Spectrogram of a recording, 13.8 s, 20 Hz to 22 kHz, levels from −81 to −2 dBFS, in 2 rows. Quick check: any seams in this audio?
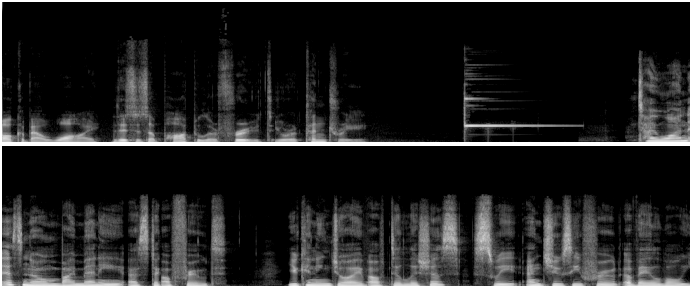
yes; 3 cuts; at 2.7 s, 8.5 s, 10.5 s

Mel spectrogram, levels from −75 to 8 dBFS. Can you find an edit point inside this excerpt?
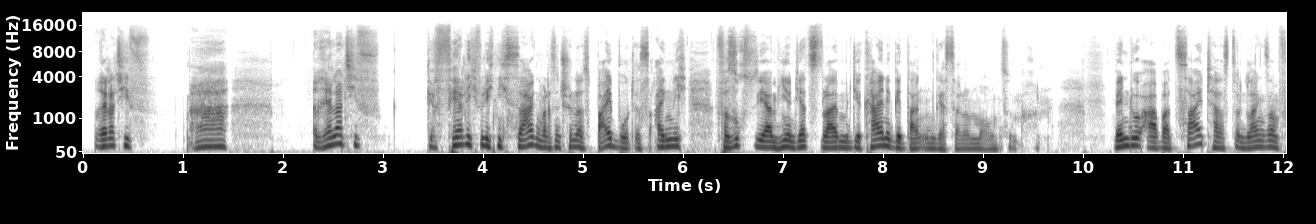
yes; 1 cut; at 7.4 s

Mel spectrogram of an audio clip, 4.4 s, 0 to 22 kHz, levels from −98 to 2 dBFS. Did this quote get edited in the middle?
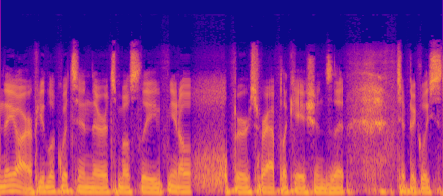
no; 0 cuts

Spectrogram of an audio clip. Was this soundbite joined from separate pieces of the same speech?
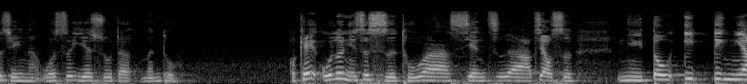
yes; 1 cut; at 5.3 s

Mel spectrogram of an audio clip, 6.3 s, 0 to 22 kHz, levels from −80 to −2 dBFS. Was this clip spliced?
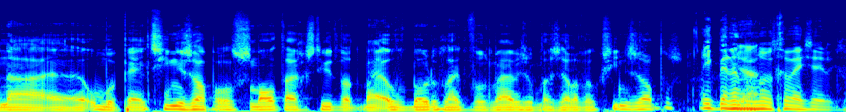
yes; 2 cuts; at 1.9 s, 4.1 s

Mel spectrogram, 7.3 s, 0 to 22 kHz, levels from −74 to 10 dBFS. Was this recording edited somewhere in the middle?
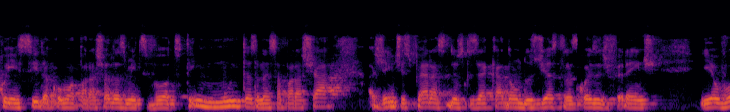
yes; 2 cuts; at 2.5 s, 5.8 s

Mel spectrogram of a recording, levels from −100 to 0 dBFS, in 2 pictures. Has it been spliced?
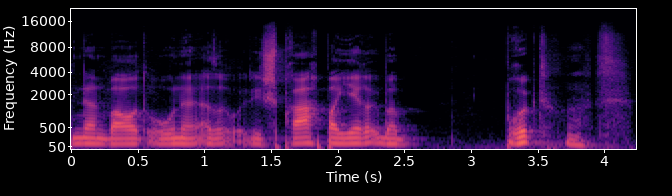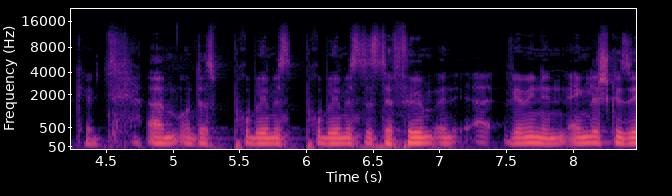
yes; 1 cut; at 5.9 s

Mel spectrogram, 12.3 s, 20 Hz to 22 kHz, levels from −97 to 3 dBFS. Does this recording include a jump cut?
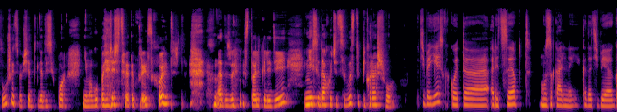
yes; 1 cut; at 7.3 s

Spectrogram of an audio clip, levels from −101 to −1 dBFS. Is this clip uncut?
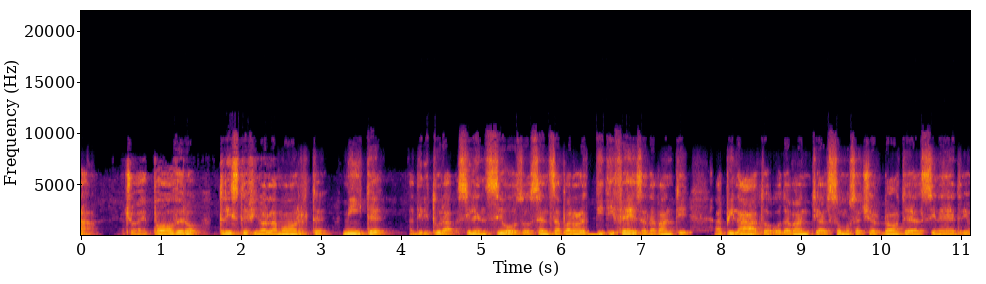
no; 3 cuts; at 1.6 s, 3.2 s, 6.3 s

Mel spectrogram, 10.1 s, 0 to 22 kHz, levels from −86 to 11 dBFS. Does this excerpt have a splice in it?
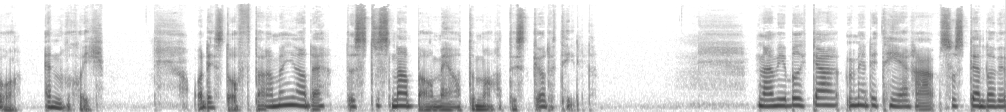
no; 0 cuts

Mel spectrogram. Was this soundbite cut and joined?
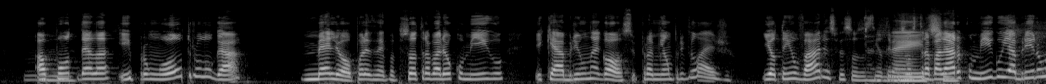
no; 0 cuts

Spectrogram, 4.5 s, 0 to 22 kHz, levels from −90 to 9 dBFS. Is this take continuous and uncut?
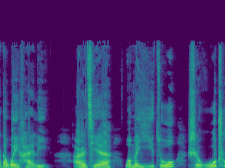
yes; 0 cuts

